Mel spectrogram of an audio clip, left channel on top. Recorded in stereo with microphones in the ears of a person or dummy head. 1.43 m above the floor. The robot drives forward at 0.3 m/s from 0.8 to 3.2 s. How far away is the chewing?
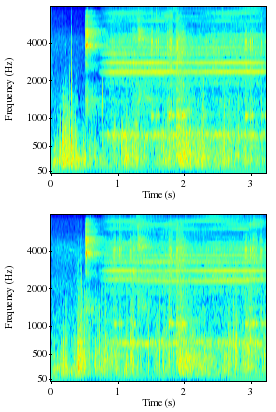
About 3 m.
